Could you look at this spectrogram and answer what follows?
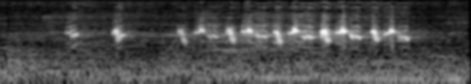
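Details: Yellow-vented bulbul singing a quick, bubbly phrase: a few scattered chirps, then about a dozen rapid, liquid notes that rise and fall, set against a soft low hum.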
